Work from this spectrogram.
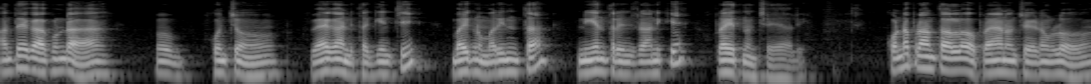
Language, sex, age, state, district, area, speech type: Telugu, male, 45-60, Andhra Pradesh, Kadapa, rural, spontaneous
